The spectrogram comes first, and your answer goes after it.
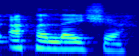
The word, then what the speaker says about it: Appalachia: Do I go Appalachia or Appalachia? So Appalachia. Yeah, I think from what mainly it's from Wendigoon videos that I found this out. Appalachia. So that's a different way of saying it than the other two. So there's three ways of saying it that equally would piss off Americans depending on which one I say.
